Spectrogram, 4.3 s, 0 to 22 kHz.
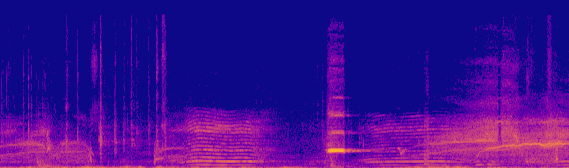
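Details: A 35-day-old black-shouldered kite chick being fed gives drawn-out, wheezy wailing calls, with a sharp click and low handling noise between them.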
